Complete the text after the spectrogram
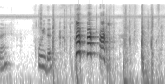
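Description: A woman laughs brightly close by.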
